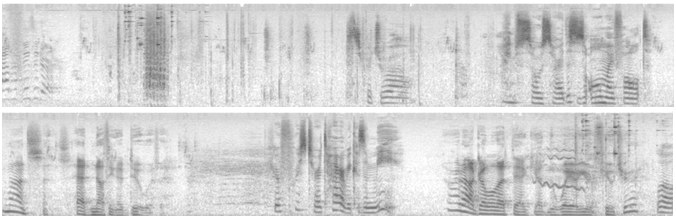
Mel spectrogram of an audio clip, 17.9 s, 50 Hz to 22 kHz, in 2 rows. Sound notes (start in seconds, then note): 0.9 horse shudders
